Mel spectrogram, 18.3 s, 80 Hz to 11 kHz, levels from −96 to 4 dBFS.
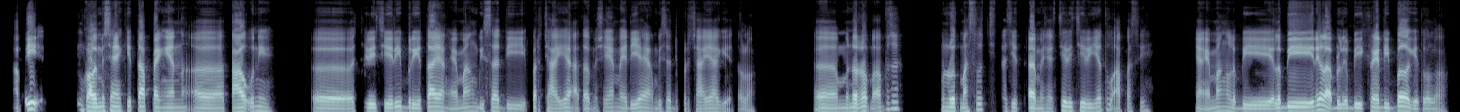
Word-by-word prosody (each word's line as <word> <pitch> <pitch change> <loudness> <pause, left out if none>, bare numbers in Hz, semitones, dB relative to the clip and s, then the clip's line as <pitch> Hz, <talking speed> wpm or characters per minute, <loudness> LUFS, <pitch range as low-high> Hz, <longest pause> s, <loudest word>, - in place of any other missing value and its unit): Tapi 365 +2 +3 0.5
kalau 120 -4 +7
misalnya 125 0 +2
kita 125 -1 +2
pengen, 110 -2 0
eee, 105 -1 0
tau, 110 +2 +3
nih, 120 -5 -5 0.5
eee, 95 -1 +2
ciri-ciri 110 +2 +1
berita 110 +2 +2
yang 115 -6 +2
emang 110 +4 -4
bisa 110 +3 -2
dipercaya 100 +2 -3
atau - - -3
misalnya 110 +3 -5
media 105 0 -2
yang 100 - -11
bisa 105 +1 -6
dipercaya, 100 0 -4
gitu, - - -10
loh. - - -9 0.8
Eee, 105 -1 +1
menurut 115 +3 +2
apa 105 - -3
sih 190 0 -4 0.5
menurut 115 -1 +2
Mas, 110 +2 -2
tuh, 165 0 -4
cita-cit 115 -6 -10
eee, 110 - +5
mis 100 +1 -6
ciri-cirinya, 120 -2 -1
tuh, - - -7
apa, 105 - -6
sih? 125 +2 -14 0.6
Yang - - -2
emang 115 +4 -4
lebih 95 -1 0
lebih 120 +1 +4
ini 155 - +5
lah, - - +8
lebih-lebih 105 +1 0
kredibel, 110 +1 +3
gitu, 95 -1 -3
loh. 95 +1 -10
110 Hz, 155 wpm, -22 LUFS, 100-120 Hz, 0.8 s, lah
